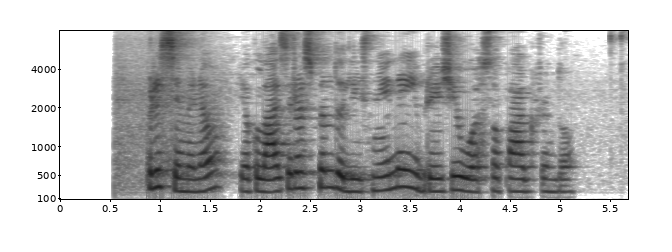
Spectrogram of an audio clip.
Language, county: Lithuanian, Marijampolė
